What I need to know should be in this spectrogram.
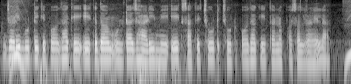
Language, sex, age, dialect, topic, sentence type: Bhojpuri, female, 18-24, Southern / Standard, agriculture, statement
